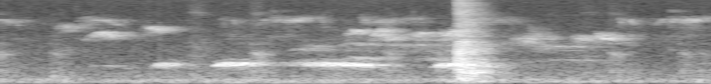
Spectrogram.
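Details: Spotted dove kept as a lure for wild doves, uttering a short run of soft, hollow coos, then a sharp wooden knock, with light chirps of other birds around.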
